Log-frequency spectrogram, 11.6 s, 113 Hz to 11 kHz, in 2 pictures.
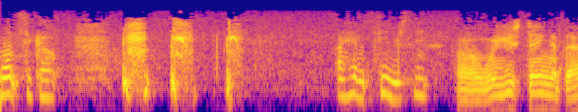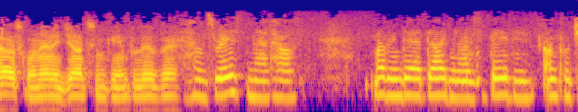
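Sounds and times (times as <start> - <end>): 
speech: 0.0 - 1.9, 3.4 - 8.9, 9.5 - 11.5
woman coughing: 1.2 - 2.5.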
